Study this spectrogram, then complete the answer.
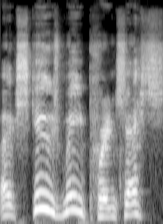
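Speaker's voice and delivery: fake, overdone Cockney accent. Quoting an actor's line from a film in bad Cockney.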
